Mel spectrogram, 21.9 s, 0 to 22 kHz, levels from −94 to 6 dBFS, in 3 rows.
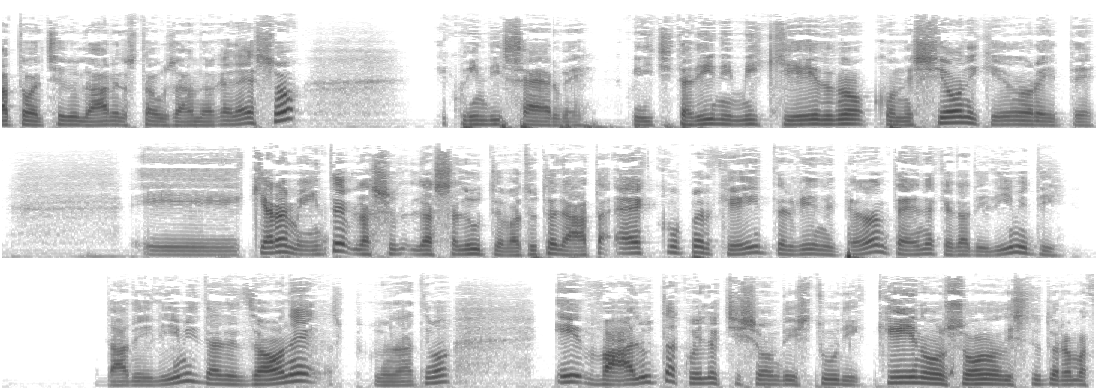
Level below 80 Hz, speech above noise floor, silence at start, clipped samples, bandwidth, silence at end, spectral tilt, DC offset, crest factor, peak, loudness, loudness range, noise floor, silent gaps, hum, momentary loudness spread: -48 dBFS; 56 dB; 0 s; under 0.1%; 15 kHz; 0 s; -5 dB/octave; under 0.1%; 20 dB; -10 dBFS; -30 LUFS; 4 LU; -86 dBFS; none; none; 12 LU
